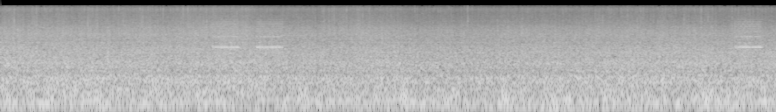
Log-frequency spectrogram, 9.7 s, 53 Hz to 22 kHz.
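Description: Very heavy rain drumming on a car's roof and windshield, heard from inside the cabin as a loud, steady hiss. A double beep sounds a little under 3 s in and again near the end.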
